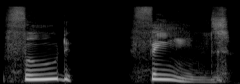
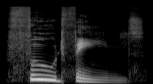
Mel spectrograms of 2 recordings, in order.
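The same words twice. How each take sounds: First: FOOD high, a pause, then fiends dropping; emphatic repeat. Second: FOOD hit louder, then fiends falling away; emphatic. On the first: Repeating the crazy label for effect, emphatic and separated. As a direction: split "food ... fiends" into two drawn-out words. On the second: Comic warning about kids on junk food, emphatic. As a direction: land "food fiends" as one punchy phrase. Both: Real, not acted. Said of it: "I had to say it again".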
